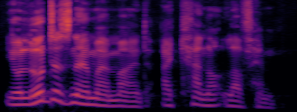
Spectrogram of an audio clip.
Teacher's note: an 11-syllable line, as you may know, is known as, God help us, a feminine ending, a phrase I never want to use again, because the final syllable is unstressed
